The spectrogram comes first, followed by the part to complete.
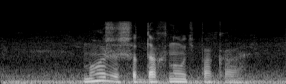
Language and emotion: Russian, sad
